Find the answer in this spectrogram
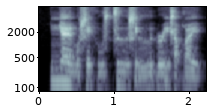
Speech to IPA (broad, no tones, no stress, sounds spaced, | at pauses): ɲ ɛː m o ɬ e h uː z t͡s ɯː ɬ ḛ lː ɯ ʔ ɹ ḛ x ɛ qʷ e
